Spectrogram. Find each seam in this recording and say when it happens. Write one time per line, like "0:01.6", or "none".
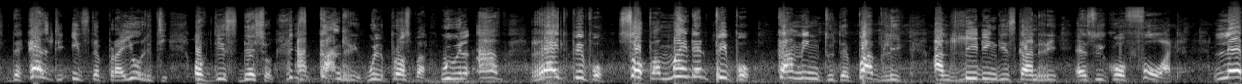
0:03.0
